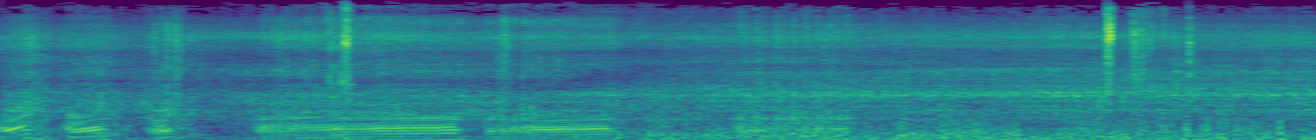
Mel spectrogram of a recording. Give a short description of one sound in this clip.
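A dirt bike engine revs up and down, close by.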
